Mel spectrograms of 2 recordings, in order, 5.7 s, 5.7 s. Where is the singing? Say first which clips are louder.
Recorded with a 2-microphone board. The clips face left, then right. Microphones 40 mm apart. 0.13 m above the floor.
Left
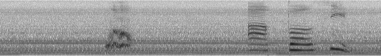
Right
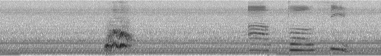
Left 9 dB; 45° left (ahead or behind), 0.5 m.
